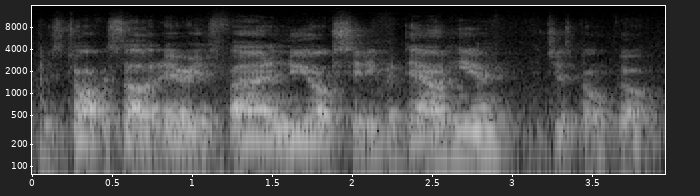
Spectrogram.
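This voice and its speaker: A man's voice: on the low side, expressive, a little fast, darkish tone, close to an everyday voice. A man reading a pragmatic, plain-spoken Southern union president in a staged play. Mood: firm. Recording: echoey room, distant mic, faint noise.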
